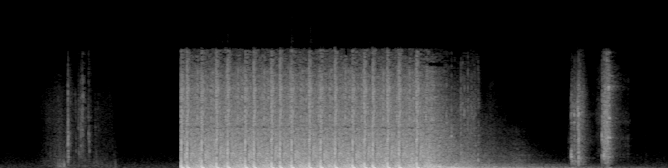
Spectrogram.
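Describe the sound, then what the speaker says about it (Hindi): Rapid automatic gunfire in PUBG Mobile, a long sustained burst of loud shots lasting about two seconds, followed by a few isolated single shots before and after. "अब मेरे को इस साइड से आने लगती है फायर की साउंड"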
